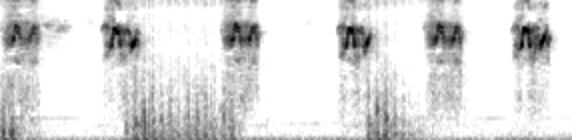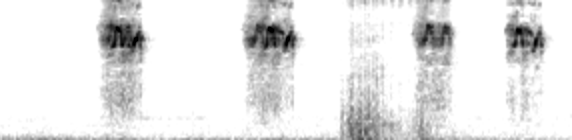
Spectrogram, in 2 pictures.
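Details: Sparrows nesting deep in a wall chirp in short, bright notes, about one every half second, irregularly spaced, with faint low thumps in between.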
